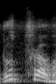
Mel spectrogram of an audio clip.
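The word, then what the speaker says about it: רות: 룻은 또 히브리어로 루트라고 하고요. 원래 발음은.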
